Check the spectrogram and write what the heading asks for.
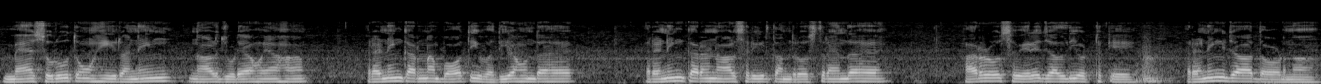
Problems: constant background noise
